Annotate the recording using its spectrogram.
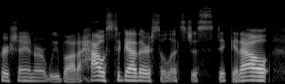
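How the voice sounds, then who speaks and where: In a very clean recording with a silent background and a dry, close sound with no echo, a woman with an American accent speaks very fast at a medium pitch. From US Midwest (Milwaukee). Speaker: naturopathic doctor and podcast host. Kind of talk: health explainer; casual chat.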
